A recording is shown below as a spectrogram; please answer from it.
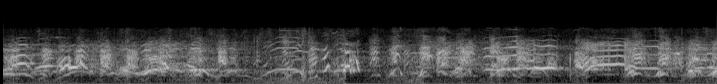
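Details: Sled dogs at a dogsledding outing give a dense, continuous chorus of high overlapping yelps, yips and excited barks, with whining tones rising and falling throughout and a brief dip in loudness midway.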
